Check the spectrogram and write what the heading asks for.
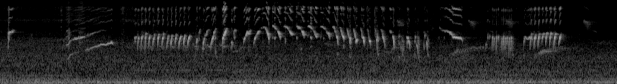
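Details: Young canary beginning to sing in earnest, delivering rapid rattling trills of repeated high notes with brief rising whistles between phrases, bursts lasting a second or more, against faint low background noise.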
